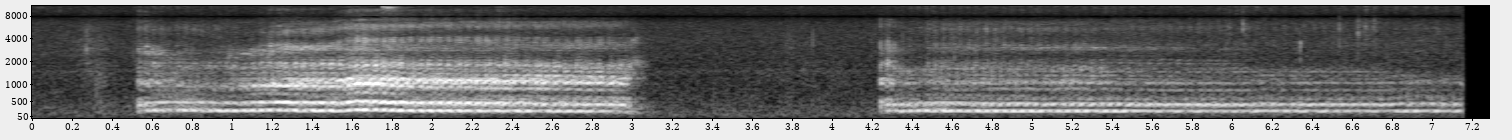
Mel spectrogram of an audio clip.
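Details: During a tug-of-war game between golden retriever puppy Filé and chihuahua-dachshund mix Sonic, two sustained growls, each about two to three seconds long, steady and throaty with a short silence between them.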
